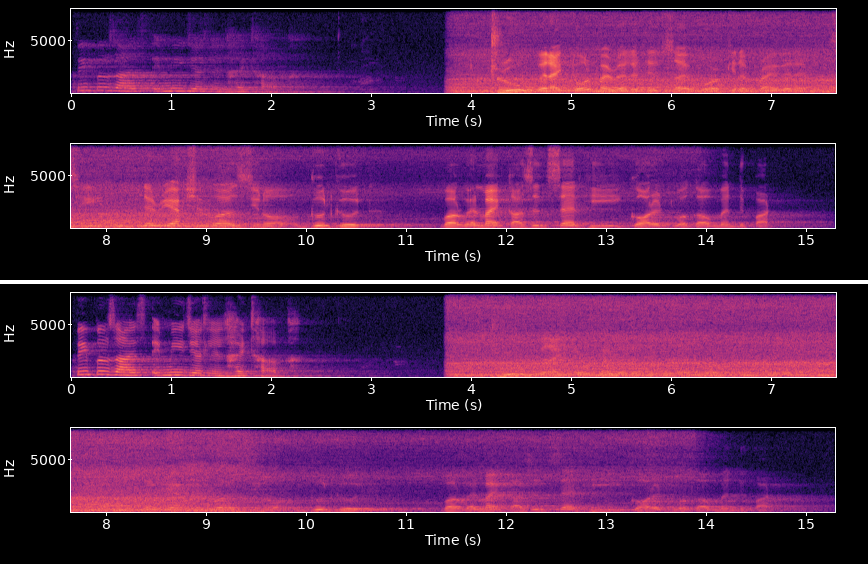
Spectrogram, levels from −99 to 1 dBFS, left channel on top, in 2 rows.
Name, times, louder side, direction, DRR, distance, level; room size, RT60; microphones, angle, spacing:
voice 1, 0.1-2.3, right 6 dB, 90° right, 12 dB, 0.4 m, -33 dB
sound 1, 3.7-13.9, right 1 dB, 60° right, 1.1 m, -32 dB
voice 2, 4.2-8.0 8.3-10.7 11.3-14.7, left 6 dB, 45° left, 12 dB, 0.3 m, -31 dB
11.5 x 9.2 x 3.5 m, 2.9 s
head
